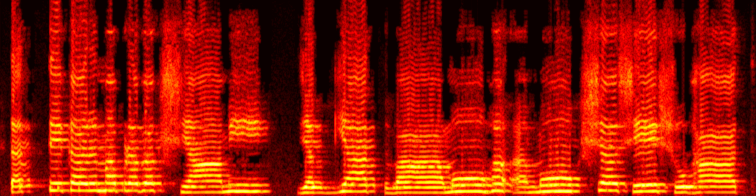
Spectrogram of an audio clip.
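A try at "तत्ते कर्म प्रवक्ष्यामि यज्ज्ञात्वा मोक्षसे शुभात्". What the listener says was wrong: ঠিক আছে, ভালো হয়েছে আপনার।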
